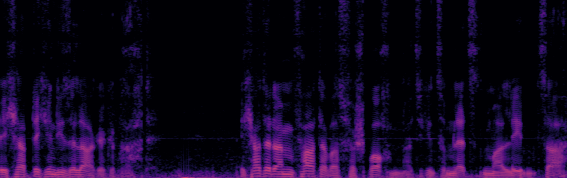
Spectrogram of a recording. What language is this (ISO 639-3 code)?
deu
